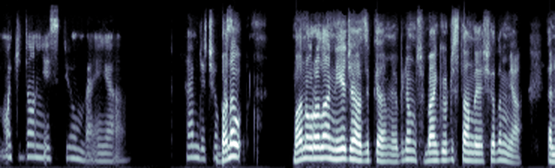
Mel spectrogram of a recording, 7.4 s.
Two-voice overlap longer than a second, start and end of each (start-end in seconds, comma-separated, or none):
none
